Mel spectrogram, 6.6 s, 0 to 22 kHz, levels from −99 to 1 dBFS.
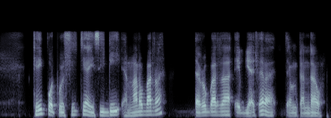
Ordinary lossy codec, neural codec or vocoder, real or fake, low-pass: none; codec, 16 kHz, 1 kbps, X-Codec, HuBERT features, trained on general audio; fake; 7.2 kHz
